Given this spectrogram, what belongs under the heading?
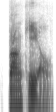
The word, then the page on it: bronchial: American English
